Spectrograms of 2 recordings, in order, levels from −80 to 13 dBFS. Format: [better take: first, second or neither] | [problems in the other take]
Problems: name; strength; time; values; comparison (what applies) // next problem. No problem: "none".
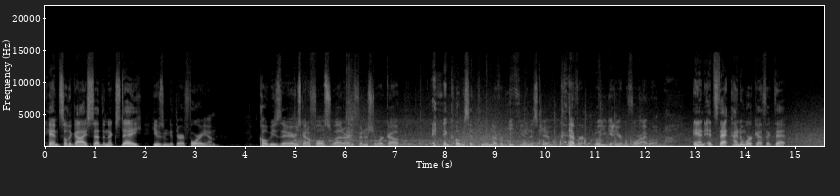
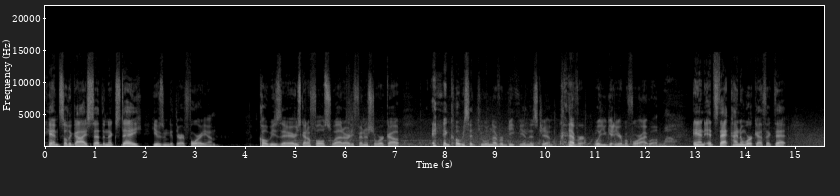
second | train or aircraft noise; loud; from 5 s on; 10 dB below the speech; faint in the second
